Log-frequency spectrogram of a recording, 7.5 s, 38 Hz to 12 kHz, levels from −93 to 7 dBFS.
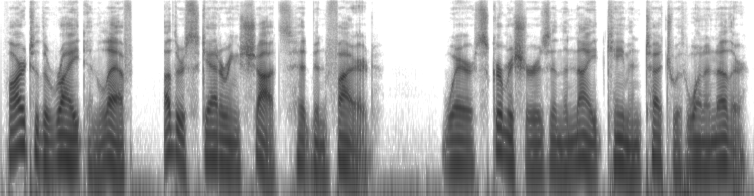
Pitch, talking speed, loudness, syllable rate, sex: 95 Hz, 185 wpm, -19 LUFS, 5.0 syllables/s, male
